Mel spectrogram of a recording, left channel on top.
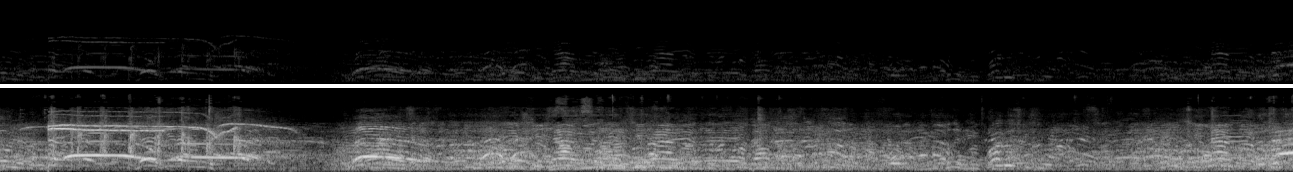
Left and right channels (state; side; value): quieter; left; 37.7 dB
